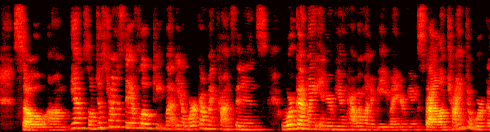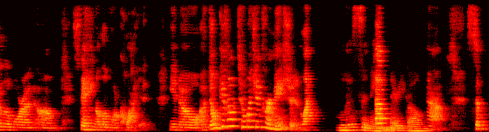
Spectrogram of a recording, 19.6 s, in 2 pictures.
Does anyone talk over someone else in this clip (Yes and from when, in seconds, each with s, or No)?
No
